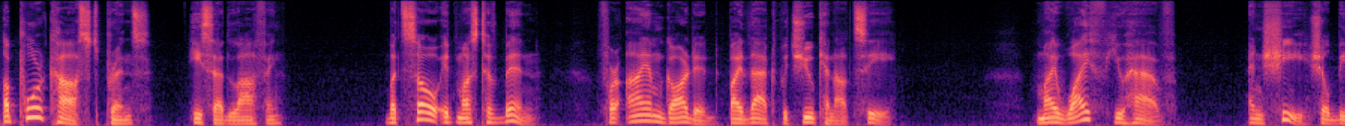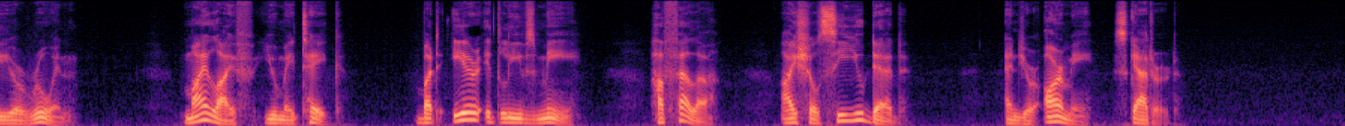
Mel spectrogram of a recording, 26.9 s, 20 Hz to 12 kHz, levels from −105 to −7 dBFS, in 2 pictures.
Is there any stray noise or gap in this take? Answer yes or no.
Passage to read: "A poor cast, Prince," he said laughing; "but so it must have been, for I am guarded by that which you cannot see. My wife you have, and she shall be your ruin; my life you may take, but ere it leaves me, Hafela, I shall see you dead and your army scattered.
no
